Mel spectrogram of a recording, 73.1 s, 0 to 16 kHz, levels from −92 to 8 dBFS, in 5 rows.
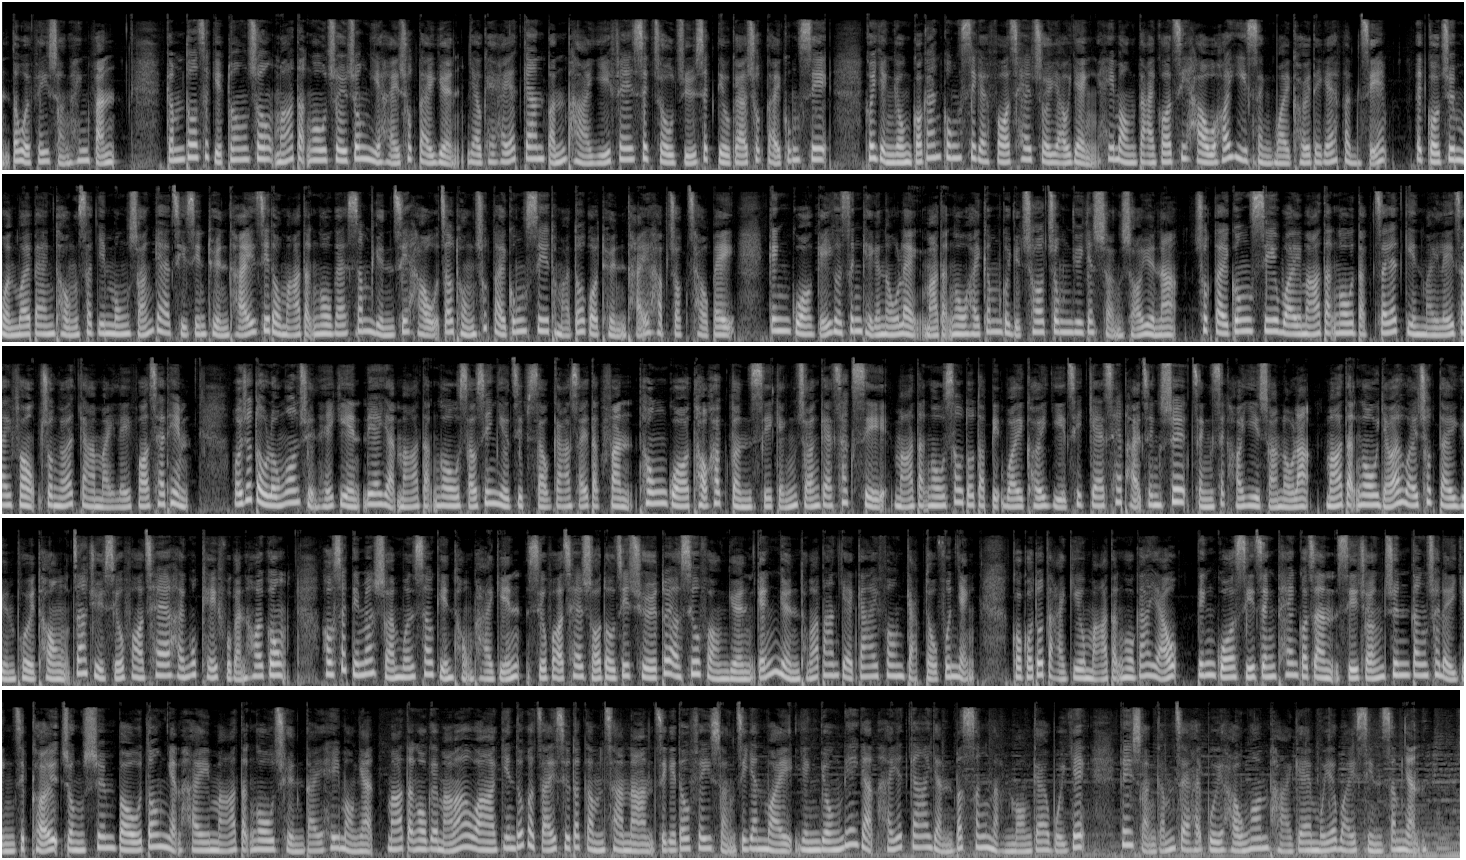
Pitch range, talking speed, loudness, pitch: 175-225 Hz, 305 characters per minute, -21 LUFS, 195 Hz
